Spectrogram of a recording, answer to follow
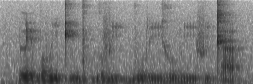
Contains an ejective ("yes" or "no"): yes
